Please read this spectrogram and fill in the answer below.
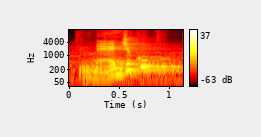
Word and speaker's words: médico: doento tônico certo então na palavra médico preste bem atenção hein médico cai na terceira sílaba de trás PR frente também chamada de antepenúltima ó última penúltima antepenúltima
